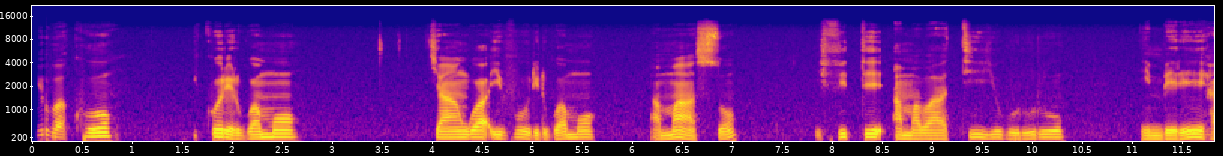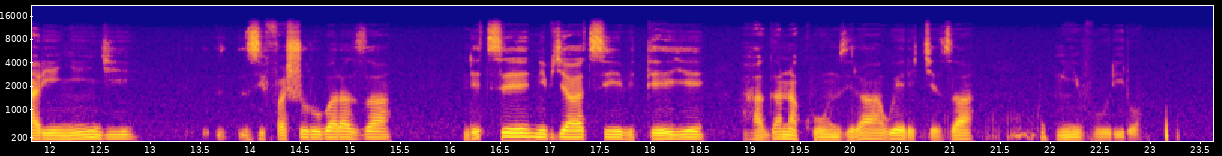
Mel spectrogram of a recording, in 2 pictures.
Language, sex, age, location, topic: Kinyarwanda, male, 25-35, Kigali, health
